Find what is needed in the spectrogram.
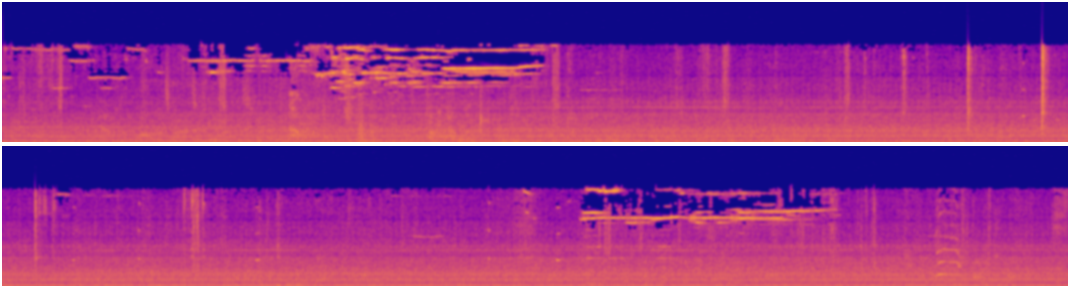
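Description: Steady city street traffic noise with people talking in the background.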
